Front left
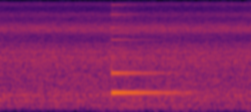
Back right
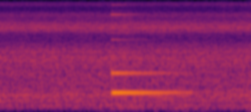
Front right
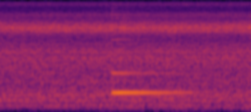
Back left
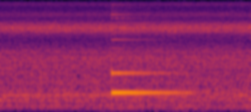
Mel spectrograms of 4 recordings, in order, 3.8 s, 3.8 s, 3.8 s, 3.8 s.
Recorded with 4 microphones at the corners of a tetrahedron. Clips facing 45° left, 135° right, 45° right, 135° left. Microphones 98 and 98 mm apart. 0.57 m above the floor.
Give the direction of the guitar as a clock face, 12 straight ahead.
7 o'clock.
